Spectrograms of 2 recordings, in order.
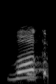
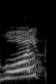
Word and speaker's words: walk: वॉक means चलना। इसमें एल है वो साइलेंट होता है, इसको वॉल्क नहीं बोलते हैं, वॉक बोलते हैं, WALK।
